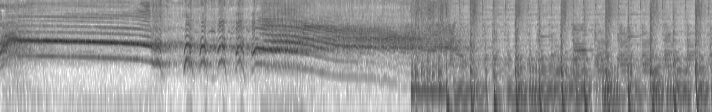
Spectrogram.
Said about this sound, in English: I'm gonna scream and scream again.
